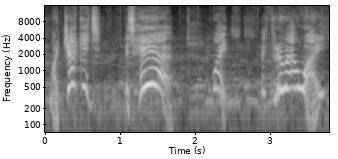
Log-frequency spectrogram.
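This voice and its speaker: A naive, excitable DJ in an audio comedy. The voice is extremely high and bright, leaping all over the scale. The manner is childlike and squeaky. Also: female voice, unhurried, full character voice. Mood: thrilled. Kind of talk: comedic audio drama acting.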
